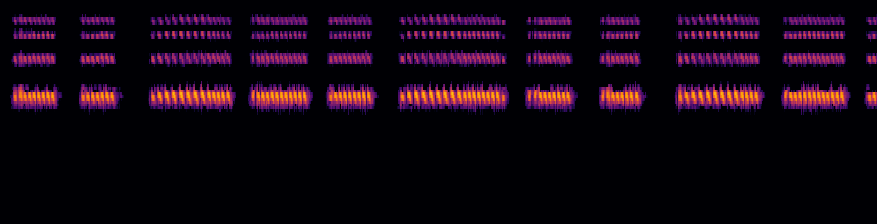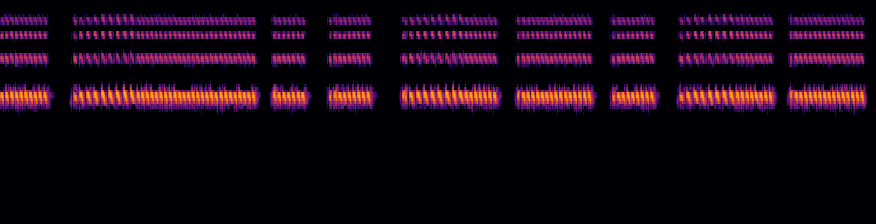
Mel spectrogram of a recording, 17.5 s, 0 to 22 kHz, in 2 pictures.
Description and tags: Cricket Sliced and Diced
This is an 18 second recording of a cricket at close range ~10 cm. Required a lot of stealth to get in close without disturbing the little blighter :) If you open this recording in a frequency-spectrum view you will see that I have filtered out all the non-cricket frequencies to leave a hi-fi cricket against an inky backdrop.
